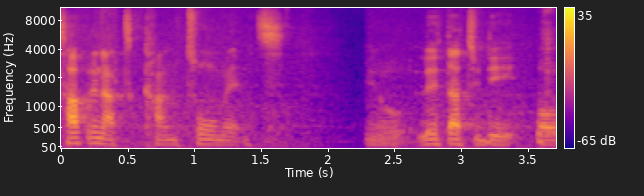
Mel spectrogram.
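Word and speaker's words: Cantonments: counttoments can count 17 to 19 cantoment that's the correct pronunciation can about istoment it's raw can but there's no e after the n No.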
